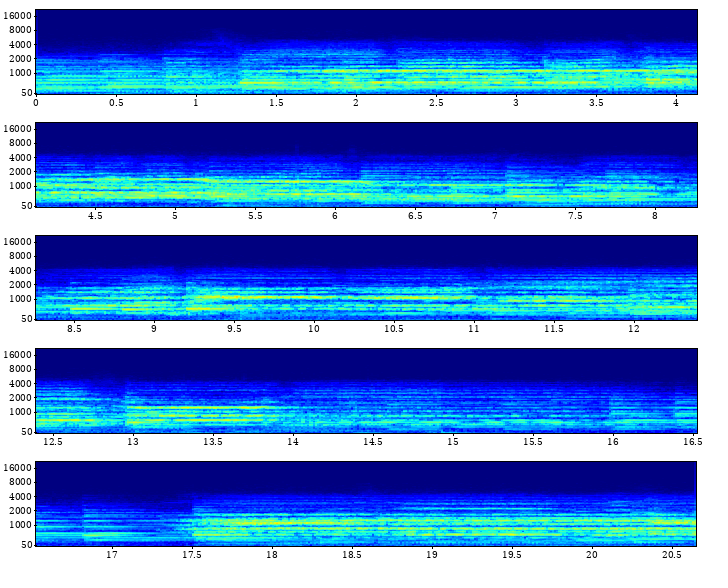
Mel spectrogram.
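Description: Youth choir of mostly young female voices singing a slow, sustained melody with orchestral accompaniment. The choir swells about a second in, softens in the middle, and comes back in strongly near the end.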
